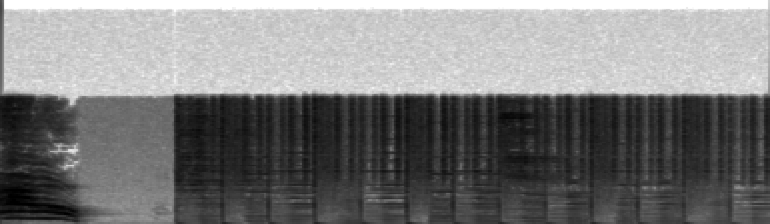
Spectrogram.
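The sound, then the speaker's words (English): A single loud, drawn-out cat meow rings out, then after a short pause a beat-driven music track kicks in and plays on. “And as always, we're filmed in front of a live studio audience of cats.”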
